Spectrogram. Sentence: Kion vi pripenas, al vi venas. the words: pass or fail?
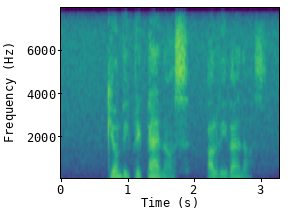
pass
